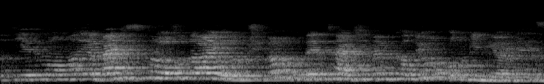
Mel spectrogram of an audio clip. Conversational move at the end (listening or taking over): taking over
